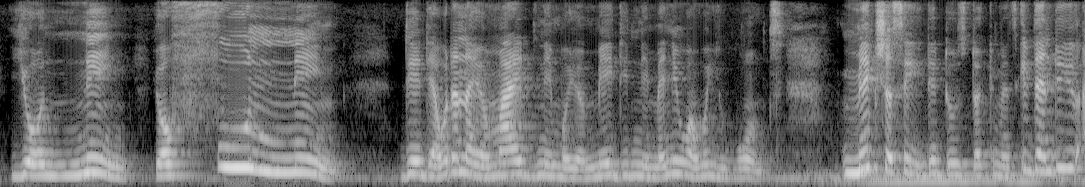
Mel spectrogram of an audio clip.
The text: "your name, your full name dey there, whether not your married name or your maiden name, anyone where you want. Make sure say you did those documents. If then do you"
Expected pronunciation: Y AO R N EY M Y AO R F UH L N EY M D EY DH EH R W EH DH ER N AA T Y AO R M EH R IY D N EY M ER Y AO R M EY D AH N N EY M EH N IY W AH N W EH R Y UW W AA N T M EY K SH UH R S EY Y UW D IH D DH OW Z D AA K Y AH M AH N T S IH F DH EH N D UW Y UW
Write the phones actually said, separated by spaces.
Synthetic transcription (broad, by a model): Y AO N EY M Y AO F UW L N EY M D EY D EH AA W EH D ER N AA Y AO M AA IY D N EY M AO Y AO M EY D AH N N EY M EH N IY W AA N W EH Y UW W AA N T M EY K SH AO S EY Y UW D IH D OW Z D AA K Y AH M AH N T S IH F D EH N D UW Y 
